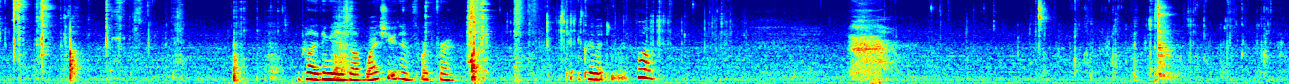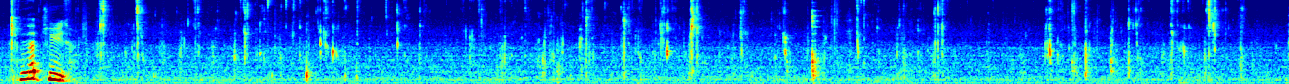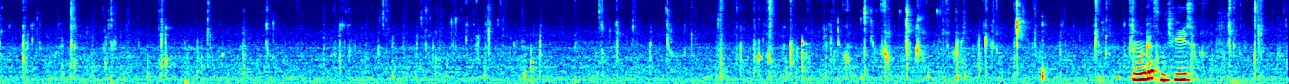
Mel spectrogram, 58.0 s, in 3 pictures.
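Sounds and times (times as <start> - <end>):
crunchy biting and chewing: 20.5 - 55.8, 56.6 - 58.0.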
